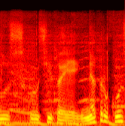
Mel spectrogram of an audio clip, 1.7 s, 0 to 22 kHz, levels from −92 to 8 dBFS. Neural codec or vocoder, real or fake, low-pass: autoencoder, 48 kHz, 128 numbers a frame, DAC-VAE, trained on Japanese speech; fake; 19.8 kHz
